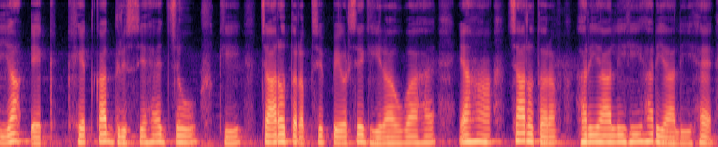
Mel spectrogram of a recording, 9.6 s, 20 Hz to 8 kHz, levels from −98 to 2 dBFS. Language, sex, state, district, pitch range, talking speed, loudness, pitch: Hindi, male, Bihar, Gopalganj, 125-145 Hz, 145 wpm, -17 LUFS, 135 Hz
